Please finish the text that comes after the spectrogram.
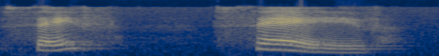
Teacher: notice how a was longer with the V then with the F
